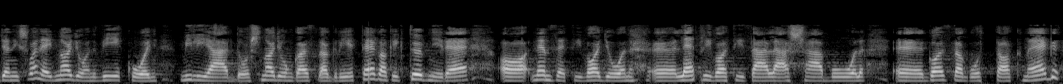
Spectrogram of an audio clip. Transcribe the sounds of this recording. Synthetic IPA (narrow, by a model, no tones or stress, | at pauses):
ɟɒniʃʋɒnɛɟnɒɟo̞nveːko̞ɲmilːiaːrd̪o̞ʃnɒɟo̞ŋɡɒzd̪ɒɡreːt̪ɛɡɒkikt̪ø̞bɲiːɾɛɒnɛmzɛt̪ivɒɟonlɛprivɒt̪izaːlaːʃaːboːlɡɒzd̪ɒɡo̞t̪ːɒkmɛɡ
